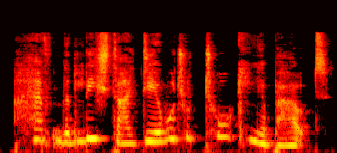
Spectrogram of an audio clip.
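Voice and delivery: put-on high, baffled little girl; Alice's voice. Alice puzzled by the pigeon, high baffled voice. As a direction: answer the bird confused.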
